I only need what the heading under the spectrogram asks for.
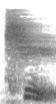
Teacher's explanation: Âm T, các con bật hơi mạnh lên và âm U chúng ta kéo dài thành two.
